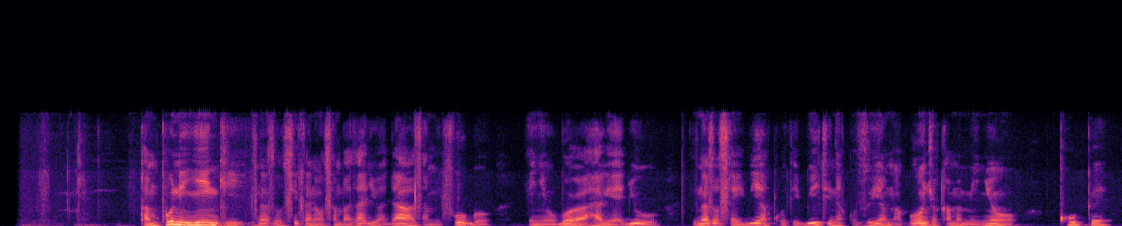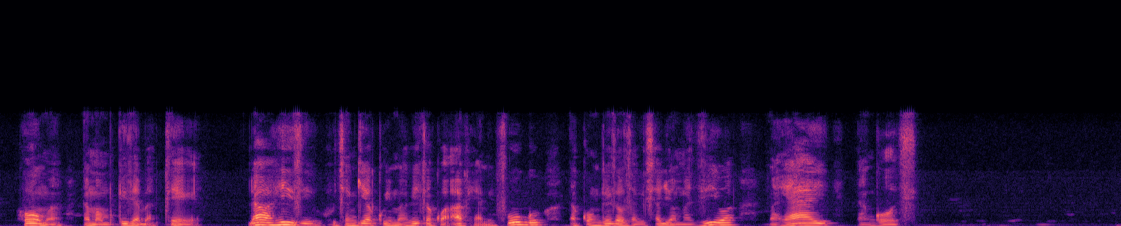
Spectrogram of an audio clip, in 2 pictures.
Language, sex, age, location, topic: Swahili, male, 18-24, Dar es Salaam, agriculture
